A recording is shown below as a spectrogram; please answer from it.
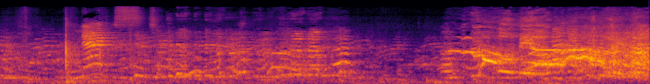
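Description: Children's voices talking and calling out with indistinct words, with a single sharp click a little under a second in. The voices grow louder and busier, overlapping each other, about five seconds in.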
